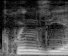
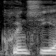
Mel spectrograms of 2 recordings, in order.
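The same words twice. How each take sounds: First: It uses the local Boston pronunciation of the name. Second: It uses the common outsider pronunciation of the name. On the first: The speaker calls it right. "it's pronounced John Quincy Adams" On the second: The speaker calls it wrong. "it's actually not pronounced John Quincy Adams"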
